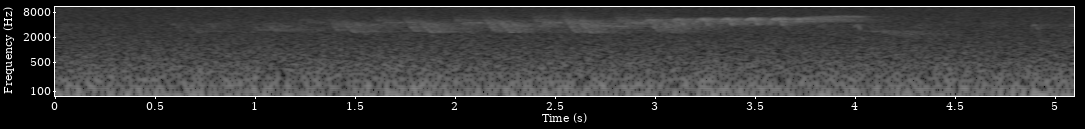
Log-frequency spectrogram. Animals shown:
Black-throated Blue Warbler (Setophaga caerulescens), Ovenbird (Seiurus aurocapilla)

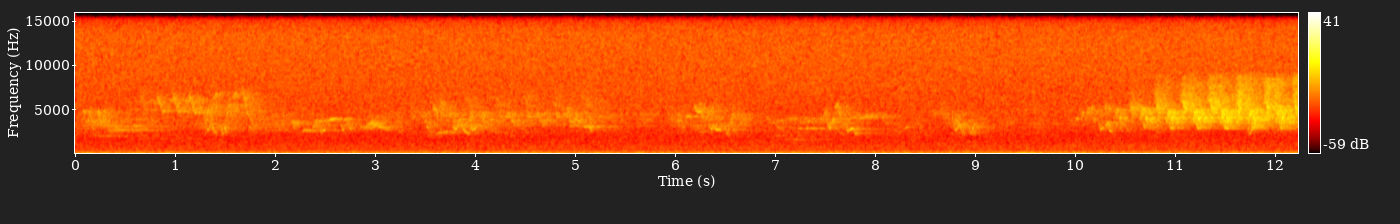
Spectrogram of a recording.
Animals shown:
Red-eyed Vireo (Vireo olivaceus), Scarlet Tanager (Piranga olivacea), Wood Thrush (Hylocichla mustelina), Chestnut-sided Warbler (Setophaga pensylvanica), Black-throated Blue Warbler (Setophaga caerulescens), Ovenbird (Seiurus aurocapilla)

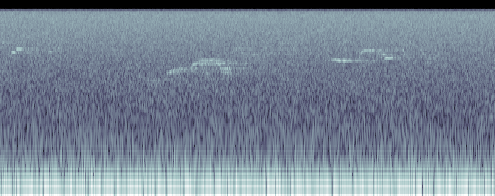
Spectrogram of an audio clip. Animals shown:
Swainson's Thrush (Catharus ustulatus), Hermit Thrush (Catharus guttatus)

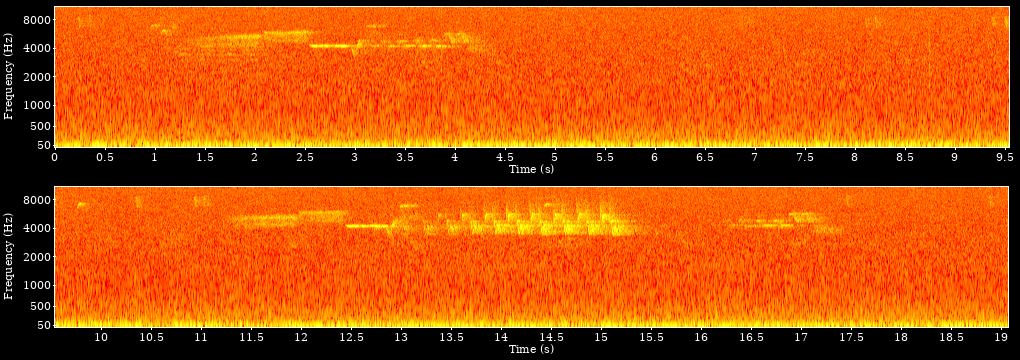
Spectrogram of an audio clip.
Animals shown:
Yellow-rumped Warbler (Setophaga coronata), Black-capped Chickadee (Poecile atricapillus), Ovenbird (Seiurus aurocapilla), Black-throated Green Warbler (Setophaga virens)

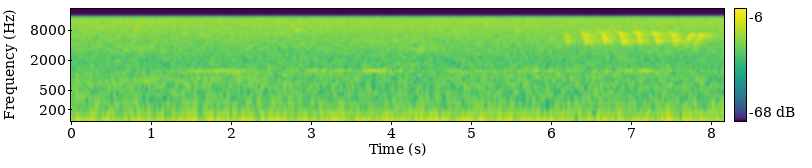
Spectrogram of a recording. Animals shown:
Black-throated Green Warbler (Setophaga virens), Nashville Warbler (Leiothlypis ruficapilla)

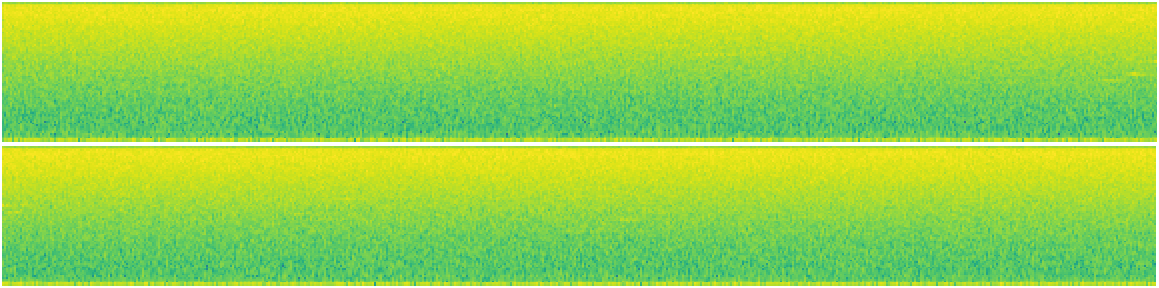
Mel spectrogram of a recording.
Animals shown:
Black-throated Green Warbler (Setophaga virens), Hermit Thrush (Catharus guttatus)

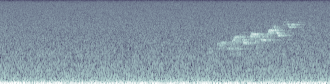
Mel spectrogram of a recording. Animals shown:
Swainson's Thrush (Catharus ustulatus)

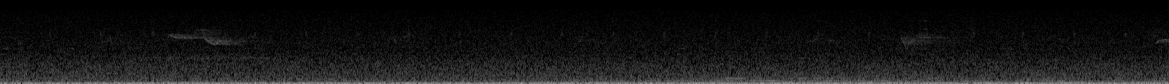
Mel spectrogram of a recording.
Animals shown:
Blue-headed Vireo (Vireo solitarius)

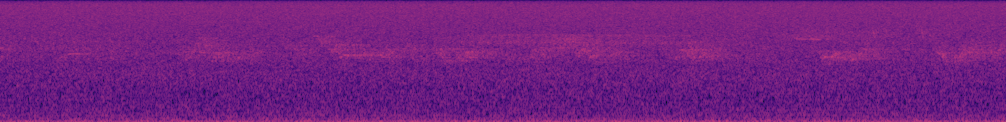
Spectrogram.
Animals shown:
Red-eyed Vireo (Vireo olivaceus), Pine Warbler (Setophaga pinus)

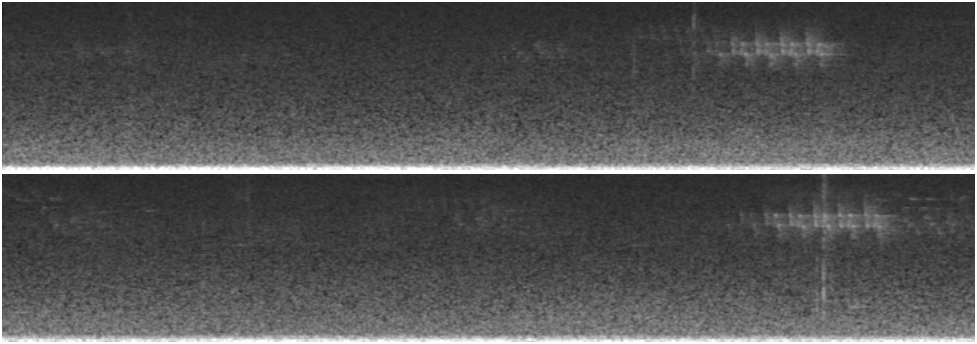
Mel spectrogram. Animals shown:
Black-and-white Warbler (Mniotilta varia), Ovenbird (Seiurus aurocapilla), Yellow-rumped Warbler (Setophaga coronata)

